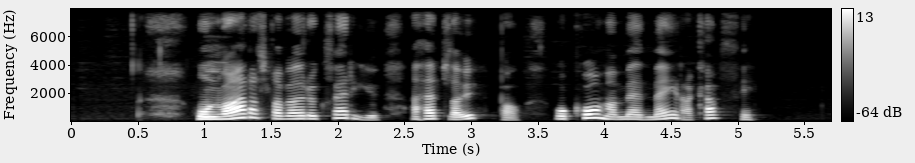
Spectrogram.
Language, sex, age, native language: Icelandic, female, 60-69, Icelandic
